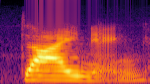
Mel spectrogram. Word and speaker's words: dining: Dining, no. Dining. Es una I fuerte.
